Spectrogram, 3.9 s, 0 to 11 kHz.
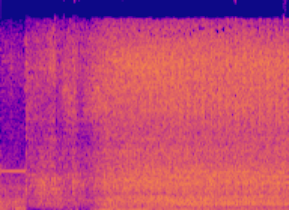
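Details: Right after start-up on a Mitsubishi 3000GT SL: rapid, fairly regular top-end tick about three a second over the idle; owner suspects lifters, not confirmed.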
